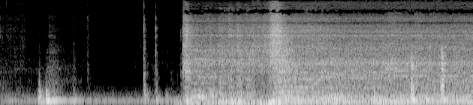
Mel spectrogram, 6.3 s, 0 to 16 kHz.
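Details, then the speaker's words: BMW 750Li first start after transmission repair, subframe reinstall and fixing a no-start: brief crank, then a smooth, even idle with no roughness or exhaust rattle, smoother and quieter than before. Normal idle. "a lot smoother and quieter than we had before"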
